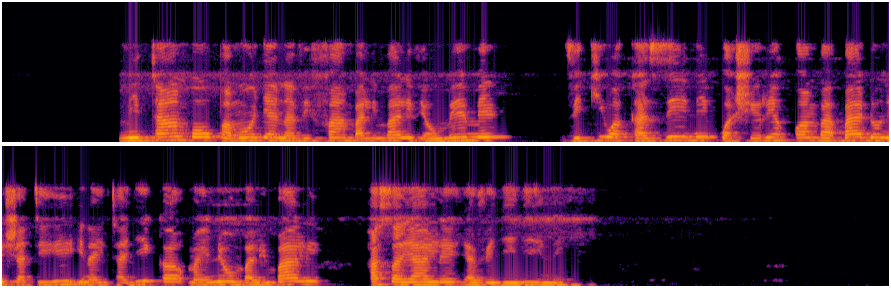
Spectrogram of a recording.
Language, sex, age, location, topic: Swahili, female, 25-35, Dar es Salaam, government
